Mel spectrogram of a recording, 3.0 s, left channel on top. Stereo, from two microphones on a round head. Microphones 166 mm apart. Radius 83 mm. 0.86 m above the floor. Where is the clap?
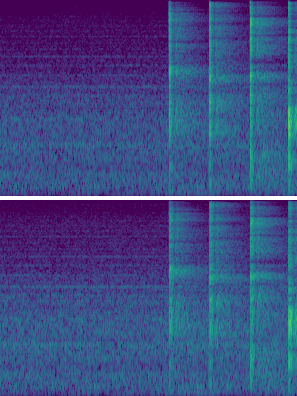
35° left (ahead or behind), 0.9 m.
